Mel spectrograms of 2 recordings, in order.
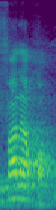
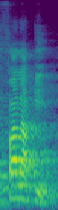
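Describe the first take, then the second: First: The word ends on a bare q consonant. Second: The word ends with a short i vowel. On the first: The reading stops at this word. "jadi sukun" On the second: The reading continues without stopping. "awalnya falaki"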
